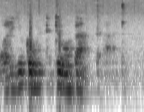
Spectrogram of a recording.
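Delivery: low, fretful, dread-filled, fearful and worried tone. Retelling what well-meaning people say, imitating a fearful voice. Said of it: "they say it with like this fearful voice".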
